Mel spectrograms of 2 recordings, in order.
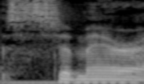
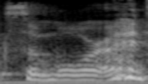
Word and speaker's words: Samara: But I kept calling the ring girl Samara anyway. Yeah. I was just like, what is Samara doing here? It's pronounced like Samora too, like in the actual movie.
